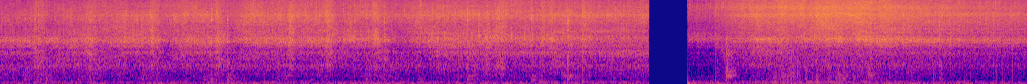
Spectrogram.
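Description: Spices and a little sugar stir-frying in a pan, giving a loud continuous sizzle and hiss with the scrape of stirring throughout, briefly cut off, then resuming slightly louder.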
